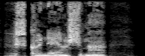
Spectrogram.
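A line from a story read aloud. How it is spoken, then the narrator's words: Said panting. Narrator (French): dit Carl en haletant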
